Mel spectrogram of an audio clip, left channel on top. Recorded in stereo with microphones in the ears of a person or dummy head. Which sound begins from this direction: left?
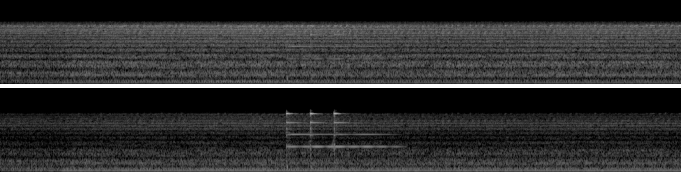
A drone, at 0.0 s.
